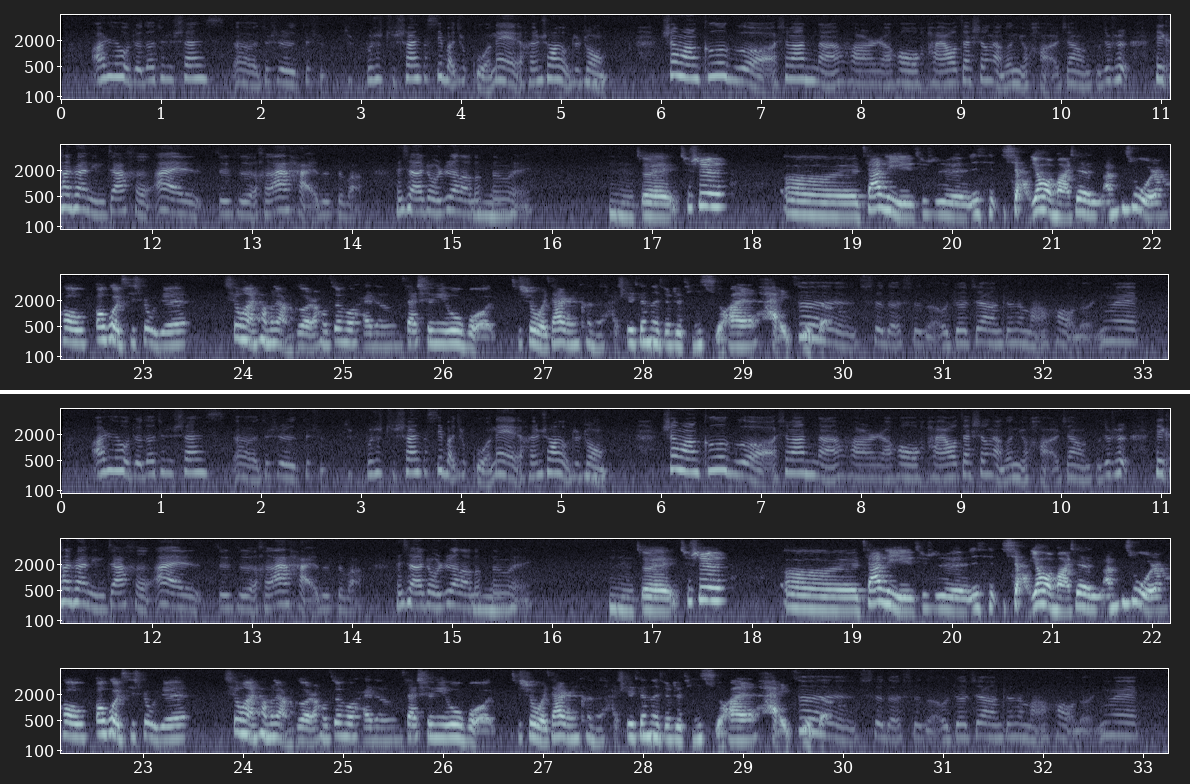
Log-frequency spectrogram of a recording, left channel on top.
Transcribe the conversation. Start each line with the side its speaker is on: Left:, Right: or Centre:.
Left: 而且我觉得就是山西，呃，就是就是就不是指山西吧，就是国内很少有这种
Right: 嗯，
Left: 生完哥哥，生完男孩儿，然后还要再生两个女孩儿这样子，就是可以看出来你们家很爱，就是很爱孩子是吧？很喜欢这种热闹的氛围。
Right: 嗯。嗯，对，就是，呃，家里就是 <laughs> 想要嘛，这拦不住。然后包括其实我觉得生完他们两个，然后最后还能再生一个我，就是我家人可能还是真的就是挺喜欢孩子的。
Left: 对，是的，是的，我觉得这样真的蛮好的，因为，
